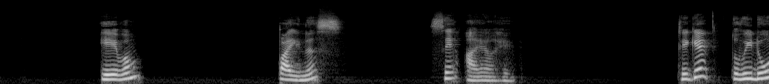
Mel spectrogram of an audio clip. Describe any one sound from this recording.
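A young woman speaks close to a microphone with animation, in short bursts with pauses.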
